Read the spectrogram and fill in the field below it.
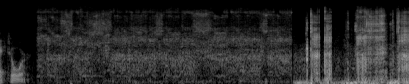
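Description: An angle grinder whines against metal.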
